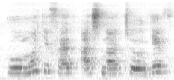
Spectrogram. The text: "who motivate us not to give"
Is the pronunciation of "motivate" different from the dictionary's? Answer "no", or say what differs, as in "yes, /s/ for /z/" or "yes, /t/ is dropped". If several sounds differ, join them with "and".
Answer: yes, /f/ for /v/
